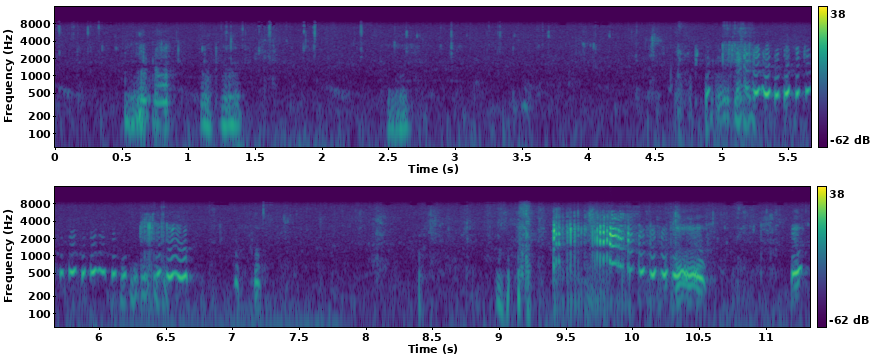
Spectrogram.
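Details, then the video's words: Red foxes at night in East Sussex countryside, woodland edge by fields, recorded on a trail camera during play or fighting: scattered soft yaps, then two long wavering crying wails with harsh noisy onsets. "Foxes Making Strange Sounds In The Countryside"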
